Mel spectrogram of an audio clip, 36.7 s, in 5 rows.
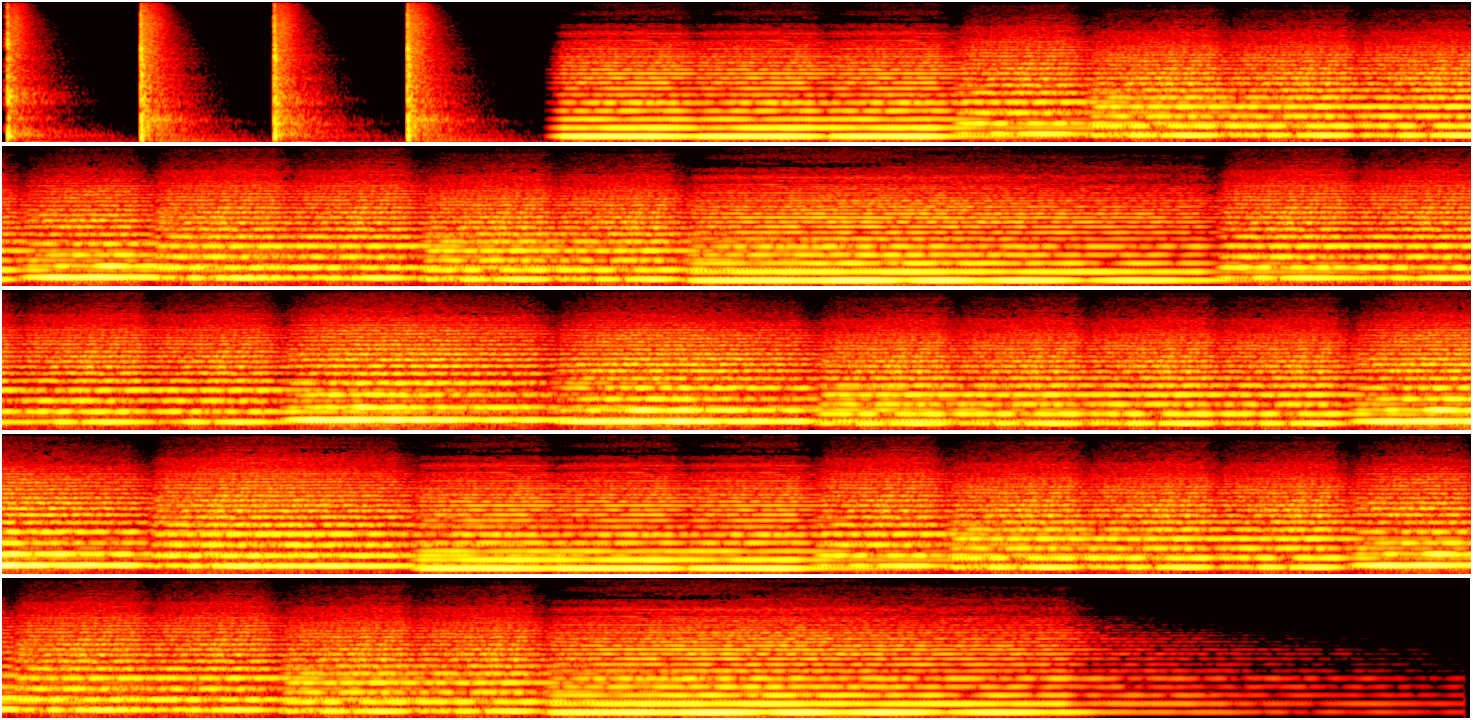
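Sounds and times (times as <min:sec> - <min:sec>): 
violin melody in G: 0:02.8 - 0:35.5.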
